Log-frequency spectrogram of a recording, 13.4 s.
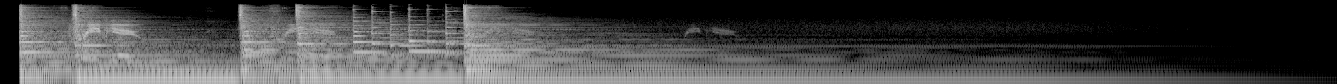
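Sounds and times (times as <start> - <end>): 
music stinger: 0.2 - 12.4.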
